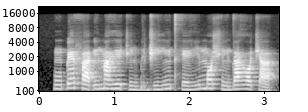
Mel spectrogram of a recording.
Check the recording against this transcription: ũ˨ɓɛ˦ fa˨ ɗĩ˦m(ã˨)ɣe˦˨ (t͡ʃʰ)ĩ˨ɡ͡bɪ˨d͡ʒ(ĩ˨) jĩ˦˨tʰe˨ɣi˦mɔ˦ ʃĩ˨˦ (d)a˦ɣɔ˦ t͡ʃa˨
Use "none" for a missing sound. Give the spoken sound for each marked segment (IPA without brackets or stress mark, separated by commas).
ã˦, t͡ʃ, i˨, d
